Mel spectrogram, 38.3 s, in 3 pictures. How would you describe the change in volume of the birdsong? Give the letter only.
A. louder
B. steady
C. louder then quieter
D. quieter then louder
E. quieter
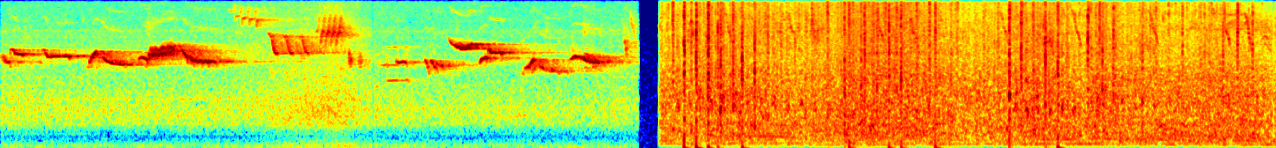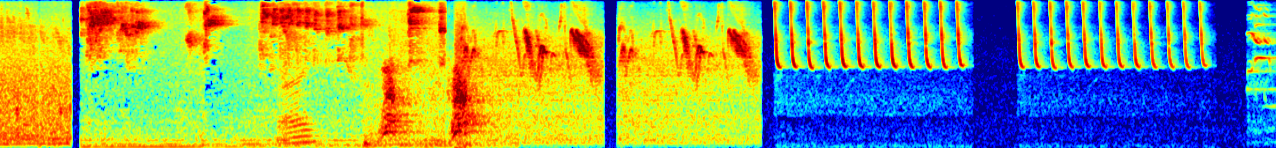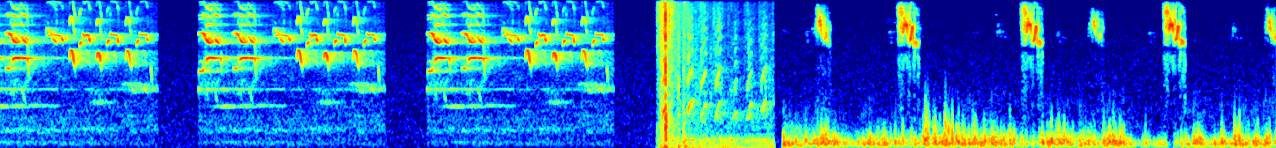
E.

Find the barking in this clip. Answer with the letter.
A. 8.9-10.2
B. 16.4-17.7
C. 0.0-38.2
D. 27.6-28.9
B.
